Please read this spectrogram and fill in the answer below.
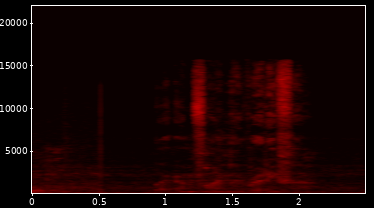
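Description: Quiet speech: a single spoken word, then soft, half-whispered voices, over a low steady hum.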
